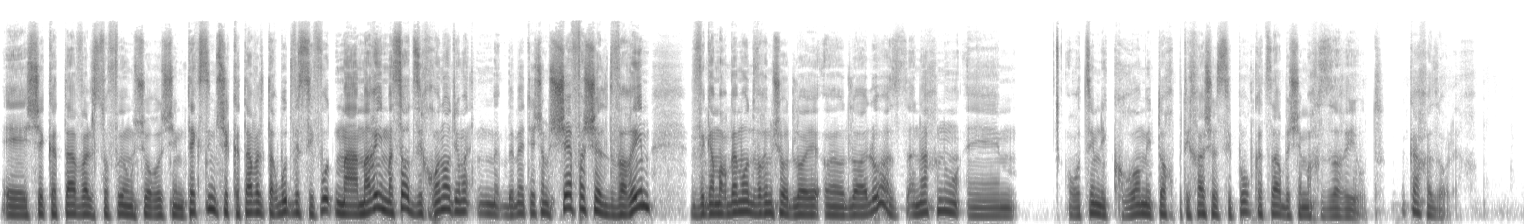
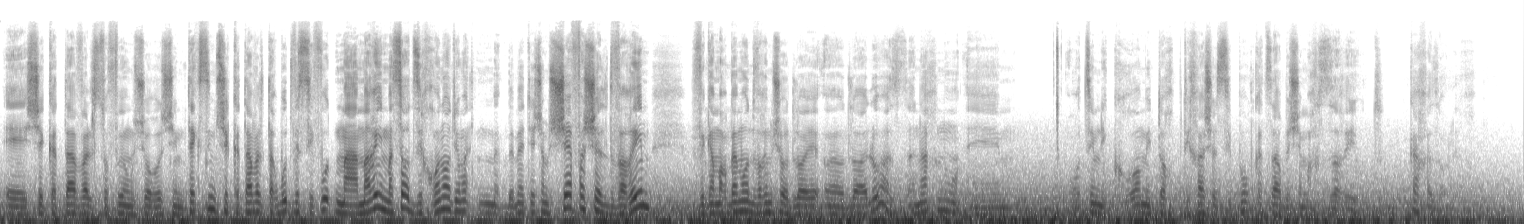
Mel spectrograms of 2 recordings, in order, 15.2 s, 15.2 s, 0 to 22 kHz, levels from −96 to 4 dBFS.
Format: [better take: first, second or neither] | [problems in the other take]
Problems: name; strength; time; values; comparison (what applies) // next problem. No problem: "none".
first | low rumble; noticeable; throughout; 10 dB below the speech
